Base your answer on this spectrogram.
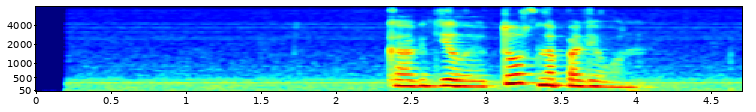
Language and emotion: Russian, neutral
